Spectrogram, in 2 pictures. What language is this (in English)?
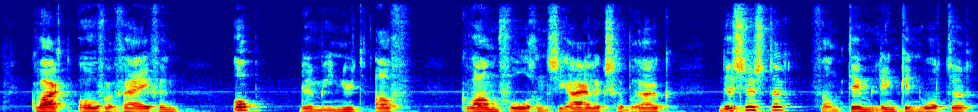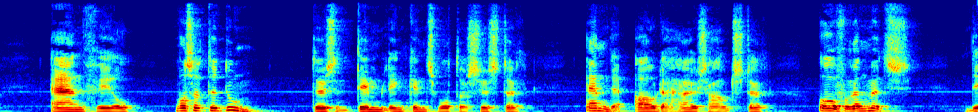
Dutch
